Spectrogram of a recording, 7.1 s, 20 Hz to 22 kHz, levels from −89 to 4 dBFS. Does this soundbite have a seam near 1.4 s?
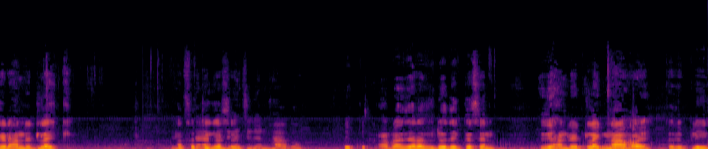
no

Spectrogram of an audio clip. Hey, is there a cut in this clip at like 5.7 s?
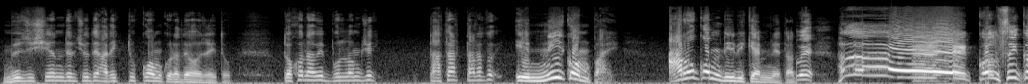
no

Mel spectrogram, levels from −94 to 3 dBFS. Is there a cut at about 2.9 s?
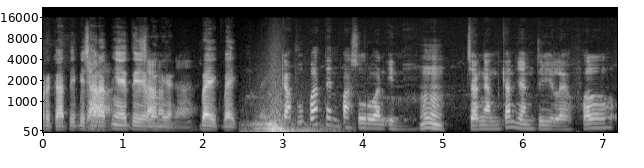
yes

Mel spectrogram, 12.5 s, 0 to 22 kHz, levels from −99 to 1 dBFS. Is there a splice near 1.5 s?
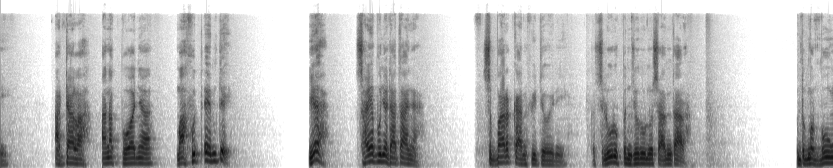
yes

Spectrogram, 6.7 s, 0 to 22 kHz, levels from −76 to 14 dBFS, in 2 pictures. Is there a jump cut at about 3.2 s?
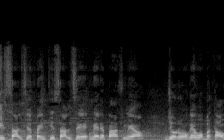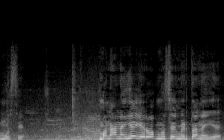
no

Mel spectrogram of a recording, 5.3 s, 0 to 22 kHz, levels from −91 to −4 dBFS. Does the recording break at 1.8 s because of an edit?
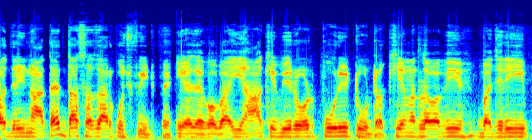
yes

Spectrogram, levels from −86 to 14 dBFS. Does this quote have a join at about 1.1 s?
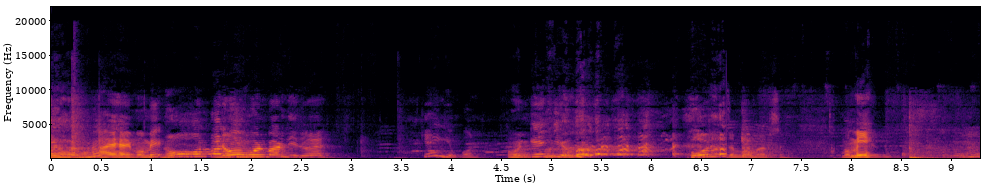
no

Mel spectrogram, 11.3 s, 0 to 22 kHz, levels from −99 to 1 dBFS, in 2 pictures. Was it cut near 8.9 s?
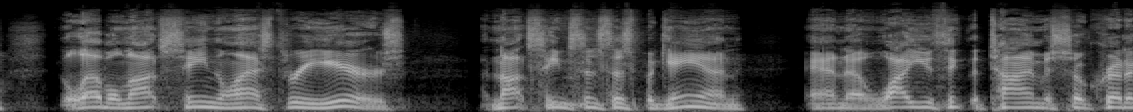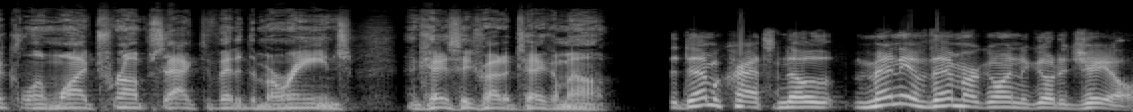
yes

